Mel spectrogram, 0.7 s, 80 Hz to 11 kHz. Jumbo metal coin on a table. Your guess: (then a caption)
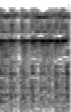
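Solid. A 7.5 cm jumbo magic coin made to look like a real quarter is tapped on a table, giving a bright metallic ring with a high, steady tone. The single tap rings on through the clip with a full, heavy-metal sound.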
